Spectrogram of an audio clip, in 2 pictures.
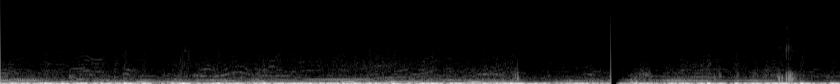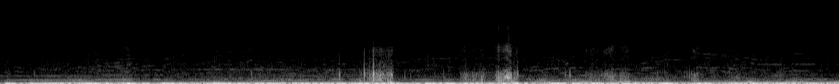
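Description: Outdoor car-show ambience: background music and the murmur of voices over a steady low rumble, with a couple of sharp knocks near the end.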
